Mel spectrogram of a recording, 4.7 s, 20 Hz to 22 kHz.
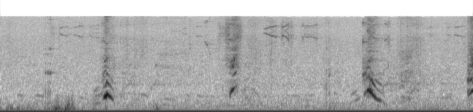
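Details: Bernese Mountain Dog Mobis, 1.3 years old, during a training session, gives three short sharp barks spaced about a second apart, with people talking in the background.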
